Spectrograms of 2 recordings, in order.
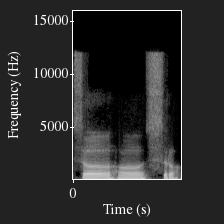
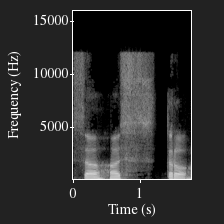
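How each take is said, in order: First: It is said with no t before r. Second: It is said with a t before r. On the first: The speaker calls it right. "આ right છે" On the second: The speaker calls it wrong. "આ wrong છે"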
